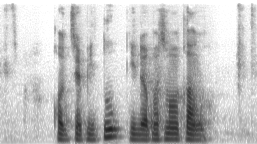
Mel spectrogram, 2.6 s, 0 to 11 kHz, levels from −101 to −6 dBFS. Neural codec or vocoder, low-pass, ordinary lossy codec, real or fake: autoencoder, 22.05 kHz, a latent of 192 numbers a frame, VITS, trained on one speaker; 9.9 kHz; MP3, 96 kbps; fake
